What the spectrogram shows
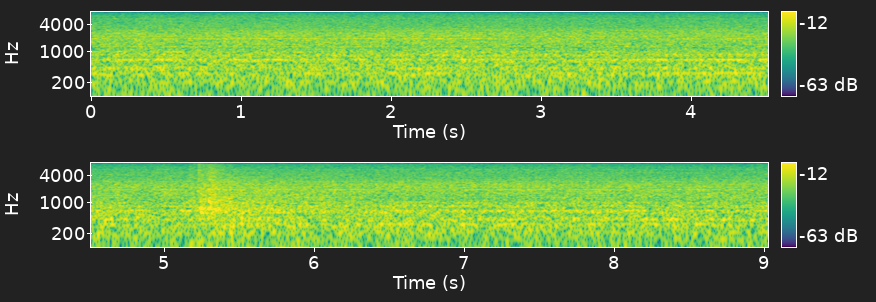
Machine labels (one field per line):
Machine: fan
